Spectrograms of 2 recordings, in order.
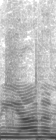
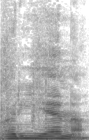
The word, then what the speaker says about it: Rihanna: I eto, baš sam skoro i vidjela da, eto, na primjer, Rihanna nije Rihanna, nego Rihanna.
